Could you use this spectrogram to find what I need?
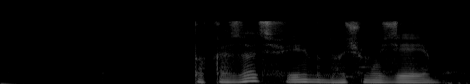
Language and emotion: Russian, sad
